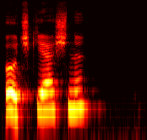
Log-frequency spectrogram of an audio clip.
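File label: "ӧчкиасьны", Komi, female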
